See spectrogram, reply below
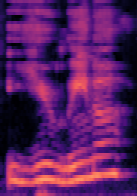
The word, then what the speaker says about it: Ewelina: And then the last thing I am stocking is something called the Cozy Pullover, and it's by a designer named Yulina Murak. And the designer name was familiar to me because it's spelled E W E L I N A. So you, as in the female sheep.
